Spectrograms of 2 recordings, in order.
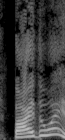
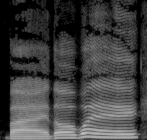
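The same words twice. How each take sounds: First: High catchphrase. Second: BY THE WAY stretched very slowly, higher; drawn-out catchphrase. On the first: Episode catchphrase, first take. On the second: Host teasing this episode's topic, slow drawn-out BY THE WAY. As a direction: draw out BY THE WAY in a raised voice. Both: Real, not acted.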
